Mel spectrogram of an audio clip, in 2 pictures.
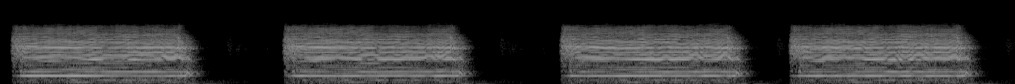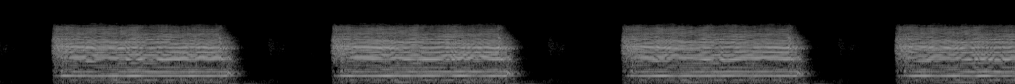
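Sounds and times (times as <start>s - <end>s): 
submarine alarm signal: 0.1s - 2.1s, 2.8s - 4.8s, 5.6s - 9.8s, 10.7s - 12.6s, 13.5s - 15.4s, 16.4s - 18.3s, 19.1s - 20.2s.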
